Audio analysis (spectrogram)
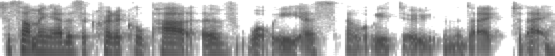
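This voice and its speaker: Speaking at a fairly quick pace, a woman with a New Zealand accent uses a fairly low pitch and vocal fry. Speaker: business analyst. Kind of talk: conference talk. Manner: hesitant, many fillers.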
